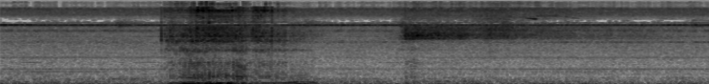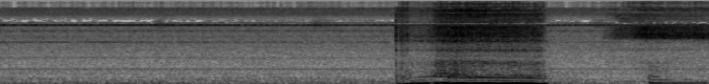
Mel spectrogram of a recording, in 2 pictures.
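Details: Simba, a sleeping dog, snoring: two loud, low, rumbling snores with a rasping edge, each lasting over a second and about nine seconds apart, with quiet breathing and a steady low hum in between.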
